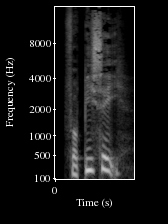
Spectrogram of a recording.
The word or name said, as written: forbise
